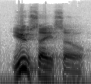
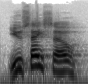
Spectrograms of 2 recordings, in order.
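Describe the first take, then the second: First: "You say so" pitched low, leaning on "You"; alternative inflection on YOU. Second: "You say so" pitched high and louder; alternative inflection. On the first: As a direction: drop the pitch and stress "You" in "You say so". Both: Shown as a demonstration. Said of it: "I don't know the inflection in his voice".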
